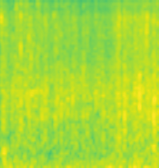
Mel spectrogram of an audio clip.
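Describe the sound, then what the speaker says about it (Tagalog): Rain falls steadily as a dense, even hiss with no breaks or distinct drops standing out, and no one speaks. "At makulimlim na naman. Umuulan."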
